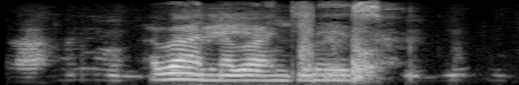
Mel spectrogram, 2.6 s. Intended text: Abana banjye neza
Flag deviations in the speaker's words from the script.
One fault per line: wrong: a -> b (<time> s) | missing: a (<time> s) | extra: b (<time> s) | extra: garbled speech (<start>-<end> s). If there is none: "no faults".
no faults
